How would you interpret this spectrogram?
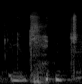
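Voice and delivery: ordinary delivery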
